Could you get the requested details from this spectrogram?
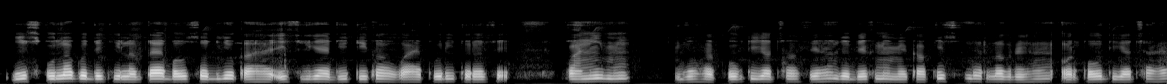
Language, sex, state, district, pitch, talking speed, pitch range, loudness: Maithili, male, Bihar, Supaul, 125 Hz, 185 wpm, 125-130 Hz, -18 LUFS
